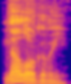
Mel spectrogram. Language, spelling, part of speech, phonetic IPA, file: Russian, налоговый, adjective, [nɐˈɫoɡəvɨj], Ru-налоговый.ogg
- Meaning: tax, taxation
